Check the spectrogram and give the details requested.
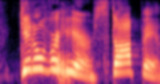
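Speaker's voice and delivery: mock shrill scolding yell. Retelling a mom at the grocery store: imitating a mom yelling. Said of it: "yelling in public at her child".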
